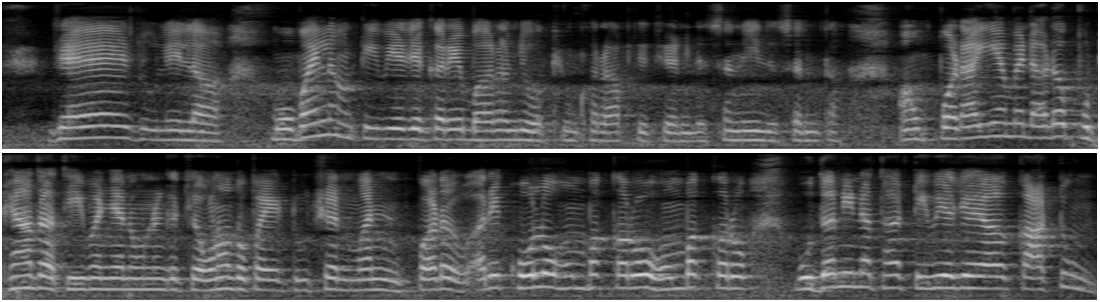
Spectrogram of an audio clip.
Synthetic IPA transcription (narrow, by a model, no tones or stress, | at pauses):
d͡ʑɛːd͡ʑuːlelaː | moːbaːɪlɐ̃ũʈiːʋid͡ʑeːkɐɾeɓaːɾənɪ̆d͡ʑoːɐkʰijũxɐɾaːb̚t̪ʰit̪ʰiʋənɪ̆ɗɪsə̃nd̪ĩɗɪsənɪ̆t̪ʰaːɐũpɐɽ̤aːiəmẽɗaːɖʱopʊʈʰijãt̪ʰat̪ʰiʋɐ̃ɲd͡ʑənɪʊn̤ən̆kʰeːt͡ɕɐʋəɽ̃ot̪ʰopɐ̃eʈuːʃənʋɐnpɐɽʊɐ̰ɾekʰoːloɦʊmbəkːɐɾoɦʊmbəkːɐɾoɓʊd̪ʱəninɐt̪ʰaːʈiːʋid͡ʑekaːʈuːn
